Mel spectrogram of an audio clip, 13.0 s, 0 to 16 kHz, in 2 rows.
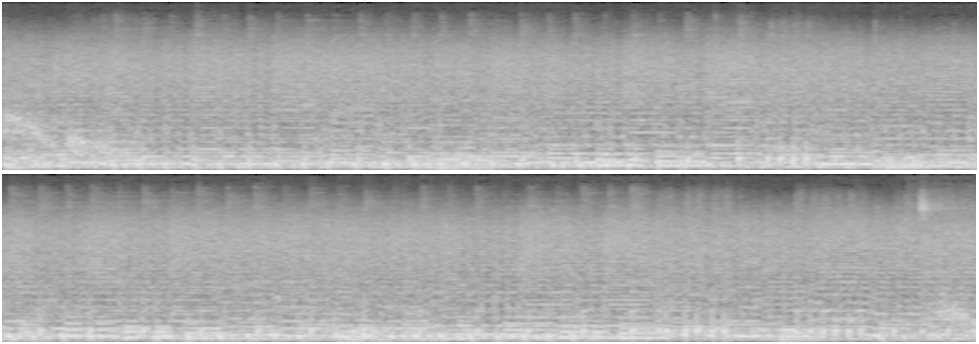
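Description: Raw black metal from a 1998 cassette demo: distorted electric guitars strummed over bass and drums in a dense, unbroken wall of sound with lo-fi tape quality.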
